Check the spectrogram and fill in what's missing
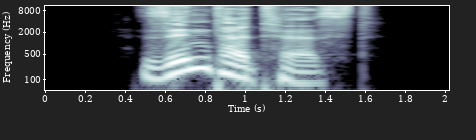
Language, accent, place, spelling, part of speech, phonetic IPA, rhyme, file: German, Germany, Berlin, sintertest, verb, [ˈzɪntɐtəst], -ɪntɐtəst, De-sintertest.ogg
- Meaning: inflection of sintern: 1. second-person singular preterite 2. second-person singular subjunctive II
